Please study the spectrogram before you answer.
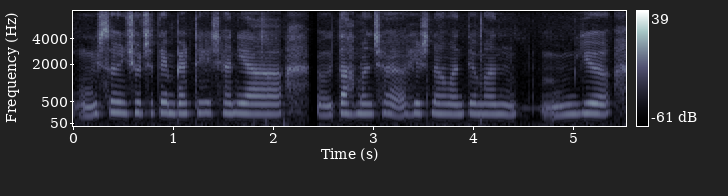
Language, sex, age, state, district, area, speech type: Kashmiri, female, 45-60, Jammu and Kashmir, Ganderbal, rural, spontaneous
